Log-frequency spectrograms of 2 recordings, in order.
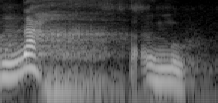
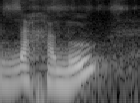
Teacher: le chet n'aime pas non plus le shfa mobile, donc on va colorer le shfa. Donc vous avez la forme nachamu.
